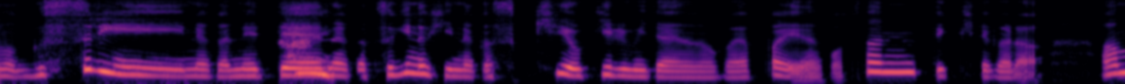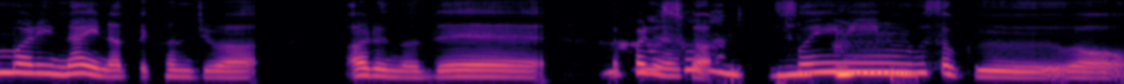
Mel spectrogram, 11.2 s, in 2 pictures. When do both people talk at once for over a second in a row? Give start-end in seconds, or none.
8.6-10.2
